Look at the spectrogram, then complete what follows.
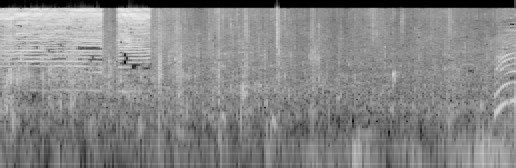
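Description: Steady high-pitched electrical whine of an electrofishing rig's power unit, cutting out about a second and a half in. After it, shallow river water splashes and trickles, and a short cry rises and falls right at the end.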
